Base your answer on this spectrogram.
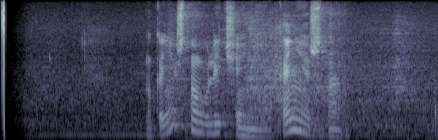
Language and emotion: Russian, positive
